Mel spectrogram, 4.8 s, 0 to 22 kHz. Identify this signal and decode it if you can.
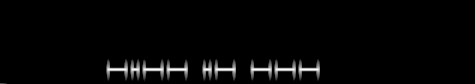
Morse code, heard as a keyed tone, about 20 wpm, 700 Hz. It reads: YAO
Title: USA Call Sign Postfixes - 3 Letters 20wpm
